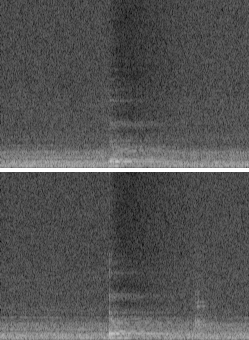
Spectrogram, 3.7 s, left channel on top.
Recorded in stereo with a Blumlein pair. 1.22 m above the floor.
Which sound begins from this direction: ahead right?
A microwave, at 1.6 s.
